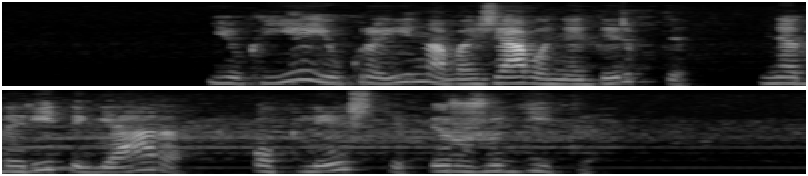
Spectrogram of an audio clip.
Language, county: Lithuanian, Kaunas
